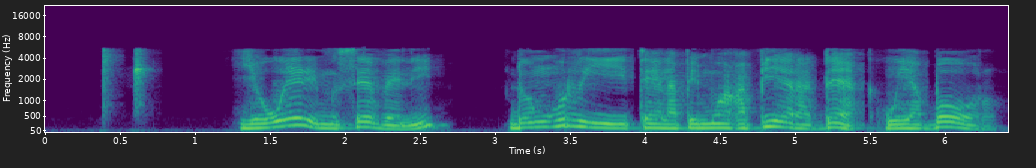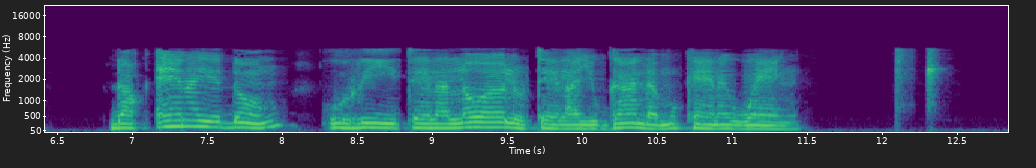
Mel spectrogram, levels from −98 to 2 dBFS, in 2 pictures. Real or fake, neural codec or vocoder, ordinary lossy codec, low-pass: real; none; AAC, 24 kbps; 5.4 kHz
